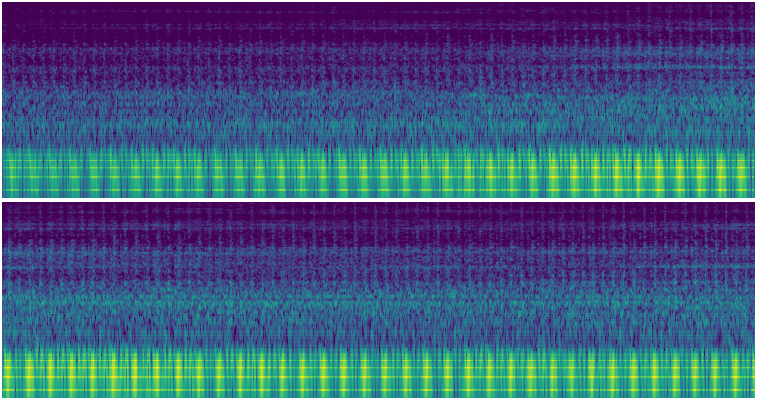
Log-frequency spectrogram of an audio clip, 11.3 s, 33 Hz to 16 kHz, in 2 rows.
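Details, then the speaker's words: 1990s Cushman Truckster, sat in a field for years, first start with working fuel pump; fires straight up and settles into steady even low thump about three beats a second: running healthy. "This thing runs pretty good."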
